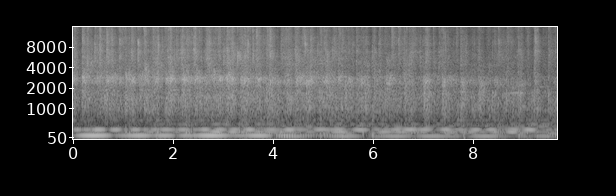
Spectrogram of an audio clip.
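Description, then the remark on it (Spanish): A church audience applauds the name of Jesus steadily at a Sunday morning service, a dense wash of many hands clapping that holds at an even level throughout, with sustained low keyboard chords droning underneath. “¿Te animas a levantar un aplauso al nombre de Jesús?”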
